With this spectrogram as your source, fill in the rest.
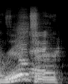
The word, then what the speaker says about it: realtor: We have Megan Atkins who is a realtor. I said it right. Right. Realtor. You did. Not realtor. It's not realtor.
